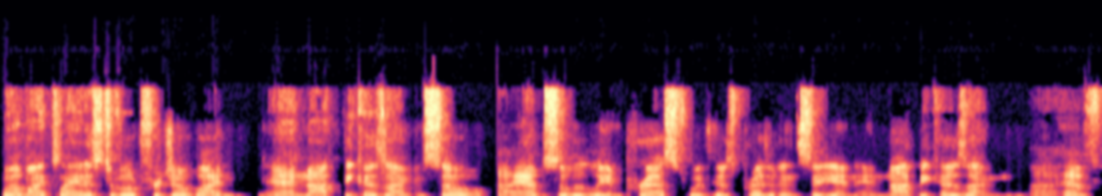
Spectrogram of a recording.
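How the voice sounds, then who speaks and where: Speaking with an American accent at a medium pitch, a man uses a normal speaking voice at a moderate pace, with ordinary pitch variation and hardly any pauses. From Arizona. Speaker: former Republican voter giving testimony. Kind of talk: testimony.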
